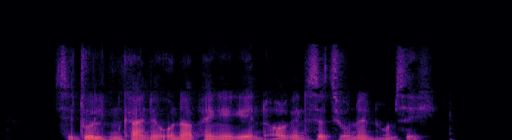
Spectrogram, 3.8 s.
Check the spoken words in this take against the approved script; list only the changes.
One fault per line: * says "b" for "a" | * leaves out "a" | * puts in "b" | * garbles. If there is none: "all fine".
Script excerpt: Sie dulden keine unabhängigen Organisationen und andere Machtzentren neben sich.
* leaves out "andere Machtzentren neben"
